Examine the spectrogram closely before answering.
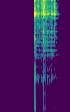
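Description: A euro coin drops into a small cup, landing with a sharp clink followed by a few quick rattling bounces and a bright metallic ring that fades after about a third of a second.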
